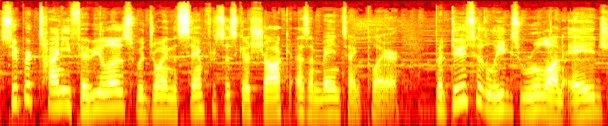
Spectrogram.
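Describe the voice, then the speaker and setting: Music plays in the background while a man speaks at a fairly quick pace. His pitch is fairly high and his intonation lively. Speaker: fan documentary narrator. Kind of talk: comedic documentary narration.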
